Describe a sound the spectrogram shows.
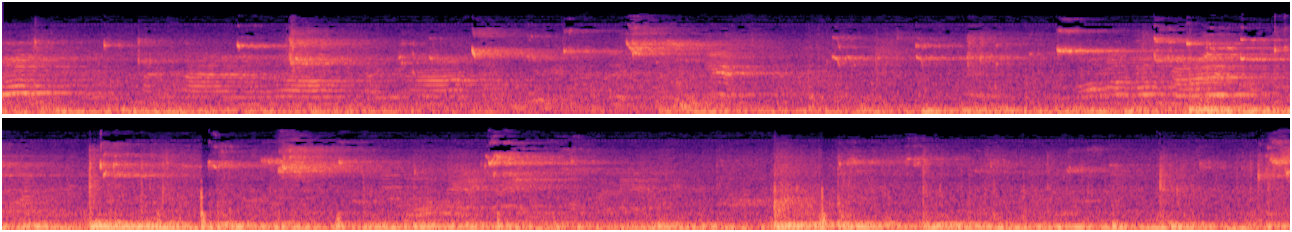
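Sneakers squeak sharply on a court floor in a large echoing hall.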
